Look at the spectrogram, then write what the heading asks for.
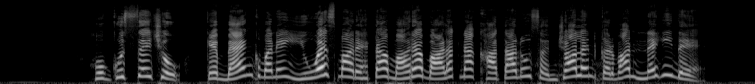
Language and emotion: Gujarati, angry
